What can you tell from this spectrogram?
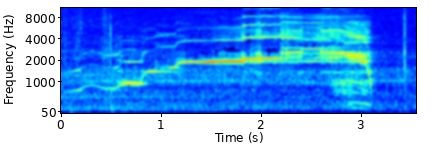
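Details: Bull elk bugling during the early rut in Canada's Rockies, one of the season's largest bulls; the pure whistle rises in steps from low to high, holds a long shrill note, then drops off abruptly with a brief grunt.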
